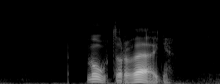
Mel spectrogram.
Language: Swedish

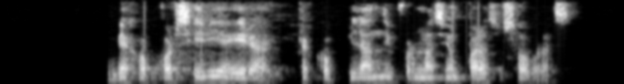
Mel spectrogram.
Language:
Spanish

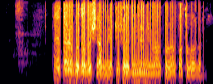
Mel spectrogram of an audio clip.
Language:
Bangla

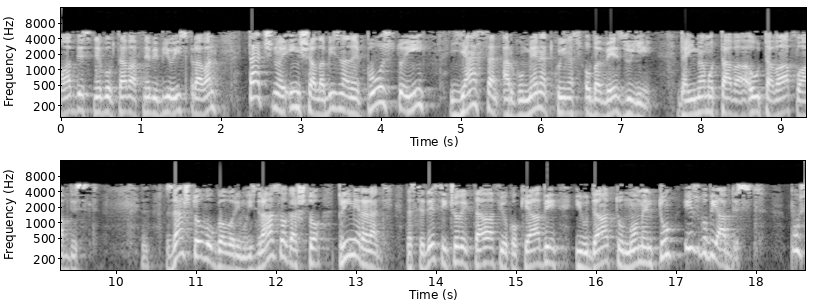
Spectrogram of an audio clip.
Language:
Croatian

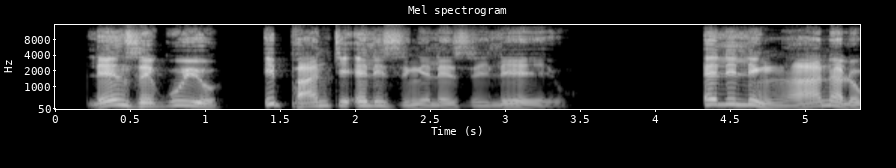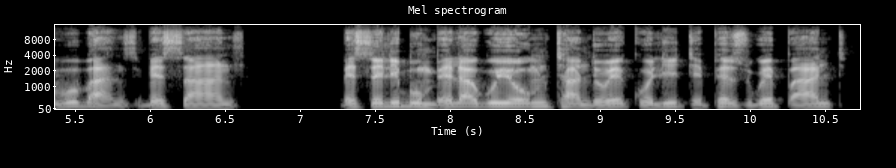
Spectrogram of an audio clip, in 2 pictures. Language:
North Ndebele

